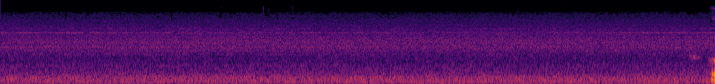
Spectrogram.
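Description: A Boeing airliner's engines drone steadily in Flight Simulator X, a broad, even whooshing hum that holds at moderate level throughout.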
